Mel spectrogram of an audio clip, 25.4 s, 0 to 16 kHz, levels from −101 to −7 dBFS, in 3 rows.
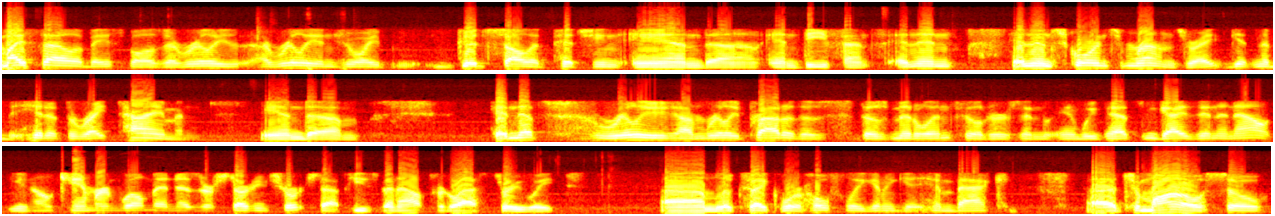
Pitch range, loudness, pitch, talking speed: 100-120 Hz, -11 LUFS, 110 Hz, 200 wpm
